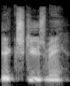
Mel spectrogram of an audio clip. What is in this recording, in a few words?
excuse me, gasmask; scmod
